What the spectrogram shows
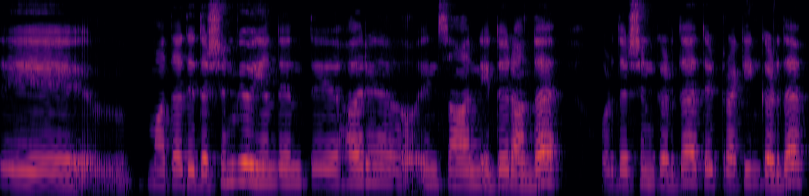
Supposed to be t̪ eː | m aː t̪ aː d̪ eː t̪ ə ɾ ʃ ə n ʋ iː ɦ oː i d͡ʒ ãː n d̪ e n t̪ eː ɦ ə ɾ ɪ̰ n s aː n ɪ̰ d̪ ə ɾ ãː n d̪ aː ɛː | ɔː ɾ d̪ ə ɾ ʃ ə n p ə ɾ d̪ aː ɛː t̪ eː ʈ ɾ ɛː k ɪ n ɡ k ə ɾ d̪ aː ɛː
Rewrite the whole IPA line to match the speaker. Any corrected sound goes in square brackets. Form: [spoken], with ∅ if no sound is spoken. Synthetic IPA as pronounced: t̪ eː | m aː t̪ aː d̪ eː [d̪] ə ɾ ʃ ə n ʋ iː ɦ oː i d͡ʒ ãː n d̪ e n t̪ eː ɦ ə ɾ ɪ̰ n s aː n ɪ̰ d̪ ə ɾ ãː n d̪ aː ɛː | ɔː ɾ d̪ ə ɾ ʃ ə n [k] ə ɾ d̪ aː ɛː t̪ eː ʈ ɾ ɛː k ɪ [ŋ] ɡ k ə ɾ d̪ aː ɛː

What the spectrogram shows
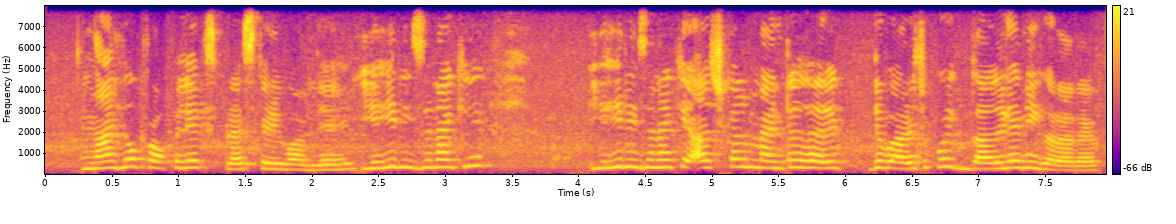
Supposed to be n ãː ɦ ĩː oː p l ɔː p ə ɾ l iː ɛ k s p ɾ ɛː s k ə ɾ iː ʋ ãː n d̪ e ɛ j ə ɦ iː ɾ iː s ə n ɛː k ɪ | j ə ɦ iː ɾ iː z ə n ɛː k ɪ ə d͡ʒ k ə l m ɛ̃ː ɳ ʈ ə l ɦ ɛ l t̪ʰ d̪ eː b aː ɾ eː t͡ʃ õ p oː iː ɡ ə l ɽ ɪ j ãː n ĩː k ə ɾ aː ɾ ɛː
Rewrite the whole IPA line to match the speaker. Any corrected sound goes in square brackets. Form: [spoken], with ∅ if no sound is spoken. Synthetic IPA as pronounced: n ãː ɦ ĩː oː p [ɾ] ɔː p ə ɾ l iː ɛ k s p ɾ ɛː s k ə ɾ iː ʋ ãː n d̪ e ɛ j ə ɦ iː ɾ iː [z] ə n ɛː k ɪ | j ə ɦ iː ɾ iː z ə n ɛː k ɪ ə d͡ʒ k ə l m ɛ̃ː ɳ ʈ ə l ɦ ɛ l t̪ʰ d̪ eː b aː ɾ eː t͡ʃ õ [k] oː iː ɡ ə l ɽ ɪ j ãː n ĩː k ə ɾ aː ɾ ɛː

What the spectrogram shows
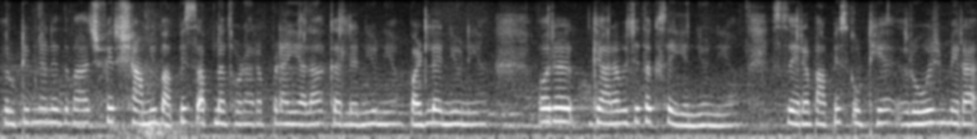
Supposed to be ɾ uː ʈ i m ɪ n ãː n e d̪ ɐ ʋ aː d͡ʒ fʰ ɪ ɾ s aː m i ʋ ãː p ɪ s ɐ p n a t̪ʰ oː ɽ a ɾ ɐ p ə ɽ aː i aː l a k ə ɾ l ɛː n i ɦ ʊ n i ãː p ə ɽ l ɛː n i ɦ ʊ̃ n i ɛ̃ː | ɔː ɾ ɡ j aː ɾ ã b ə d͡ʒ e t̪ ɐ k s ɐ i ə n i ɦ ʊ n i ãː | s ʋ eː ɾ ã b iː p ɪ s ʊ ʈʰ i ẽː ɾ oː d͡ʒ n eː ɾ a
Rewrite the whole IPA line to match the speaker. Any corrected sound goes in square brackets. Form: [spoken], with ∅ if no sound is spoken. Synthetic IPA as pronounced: ɾ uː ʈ i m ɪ n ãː n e d̪ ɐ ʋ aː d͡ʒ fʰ ɪ ɾ [ʃ] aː m i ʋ [aː] p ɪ s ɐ p n a t̪ʰ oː ɽ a ɾ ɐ p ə ɽ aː i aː l a k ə ɾ l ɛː n i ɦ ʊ n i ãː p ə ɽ l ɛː n i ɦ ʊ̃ n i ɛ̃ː | ɔː ɾ ɡ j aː ɾ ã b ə d͡ʒ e t̪ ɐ k s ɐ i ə n i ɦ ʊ n i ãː | s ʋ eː ɾ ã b [aː] p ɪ s ʊ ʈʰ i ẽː ɾ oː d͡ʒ [m] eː ɾ a

